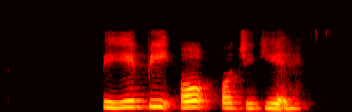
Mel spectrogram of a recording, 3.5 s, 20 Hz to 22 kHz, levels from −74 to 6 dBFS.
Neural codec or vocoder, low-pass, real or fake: codec, 16 kHz, 0.5 kbps, X-Codec, WavLM features, trained on Multilingual LibriSpeech; 7.2 kHz; fake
